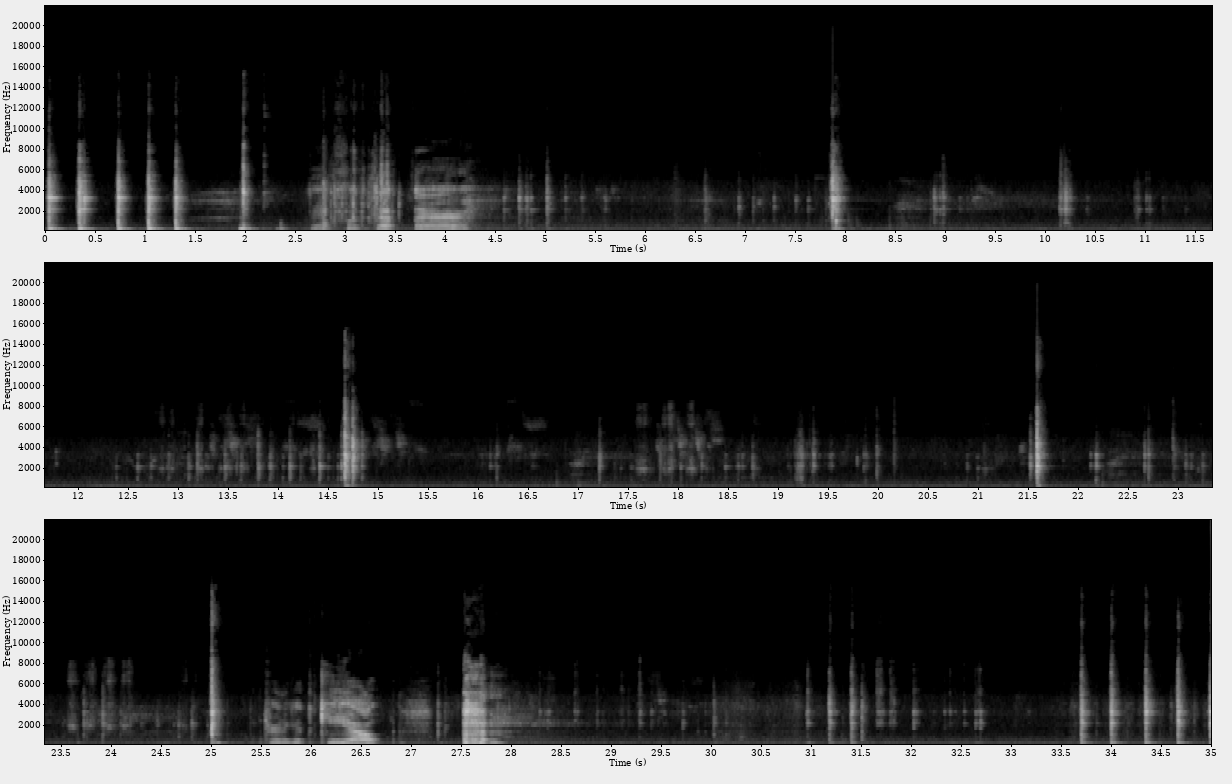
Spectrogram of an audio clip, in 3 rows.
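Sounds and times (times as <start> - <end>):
metal parts clinking: 2.0 - 5.8, 6.4 - 15.1, 16.0 - 27.5, 30.9 - 33.8.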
